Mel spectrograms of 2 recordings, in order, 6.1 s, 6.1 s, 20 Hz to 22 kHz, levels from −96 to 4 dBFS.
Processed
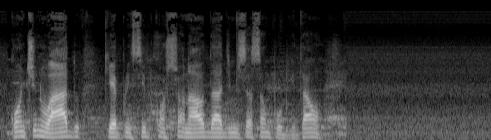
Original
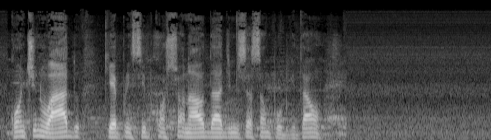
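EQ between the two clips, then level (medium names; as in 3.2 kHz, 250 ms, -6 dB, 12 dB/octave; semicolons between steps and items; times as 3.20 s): peaking EQ 7.9 kHz -12 dB 1 oct; dynamic bell 2.4 kHz, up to -5 dB, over -47 dBFS, Q 2.9; -4.5 dB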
